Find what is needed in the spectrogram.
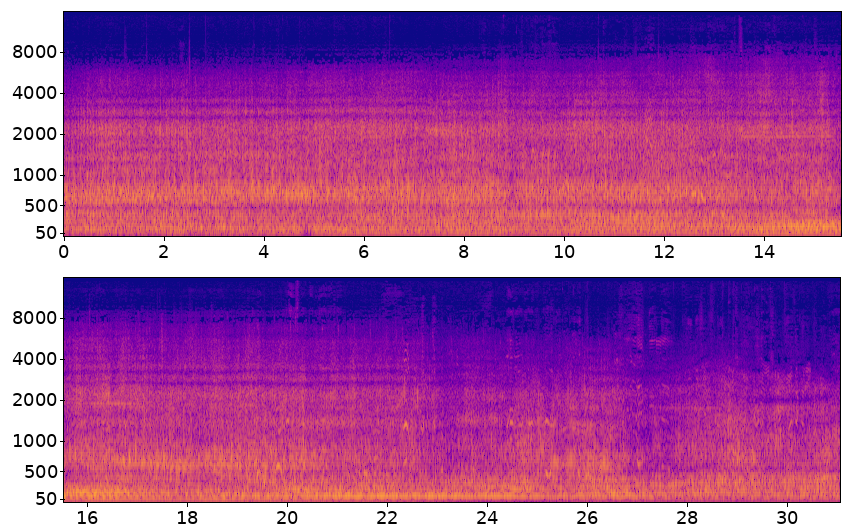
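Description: Army helicopter hovering close by, its rotors and engine running loud and steady, with a low hum that strengthens in the second half.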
